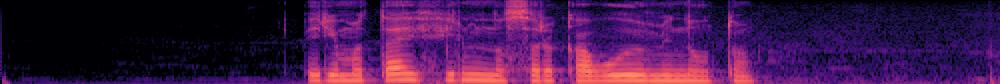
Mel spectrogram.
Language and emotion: Russian, neutral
